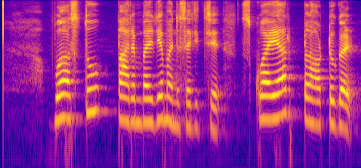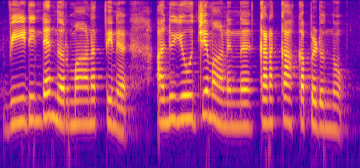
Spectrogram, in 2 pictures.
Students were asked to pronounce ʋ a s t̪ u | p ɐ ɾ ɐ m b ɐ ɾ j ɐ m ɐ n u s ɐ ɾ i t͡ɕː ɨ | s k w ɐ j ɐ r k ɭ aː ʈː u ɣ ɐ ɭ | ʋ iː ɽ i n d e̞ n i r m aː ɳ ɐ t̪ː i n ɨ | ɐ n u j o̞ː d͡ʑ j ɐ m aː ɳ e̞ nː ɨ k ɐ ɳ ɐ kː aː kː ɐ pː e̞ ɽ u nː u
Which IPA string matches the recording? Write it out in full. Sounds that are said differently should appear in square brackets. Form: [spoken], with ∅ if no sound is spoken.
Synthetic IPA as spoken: ʋ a s t̪ u | p ɐ ɾ ɐ m b ɐ ɾ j ɐ m ɐ n u s ɐ ɾ i t͡ɕː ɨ | s k w ɐ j ɐ r [p] ɭ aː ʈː u ɣ ɐ ɭ | ʋ iː ɽ i n d e̞ n i r m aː ɳ ɐ t̪ː i n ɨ | ɐ n u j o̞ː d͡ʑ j ɐ m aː ɳ e̞ nː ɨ k ɐ ɳ ɐ kː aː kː ɐ pː e̞ ɽ u nː u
